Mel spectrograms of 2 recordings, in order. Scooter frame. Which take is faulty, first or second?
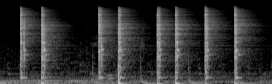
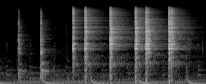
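second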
